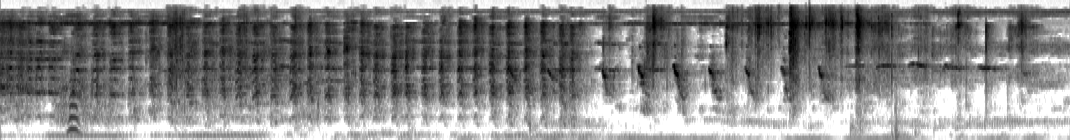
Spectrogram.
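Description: Chickens clucking: a fast run of short calls, then sharper separate chirps from about six seconds in, fading near the end.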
